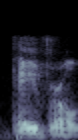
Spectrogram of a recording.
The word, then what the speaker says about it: Haverhill: place in October this year I can never pronounce the town's name correctly. Go ahead, Chris. Haverhill, Massachusetts.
